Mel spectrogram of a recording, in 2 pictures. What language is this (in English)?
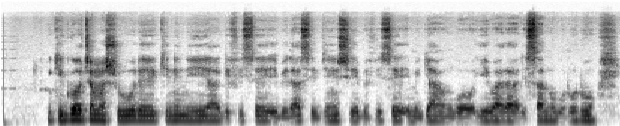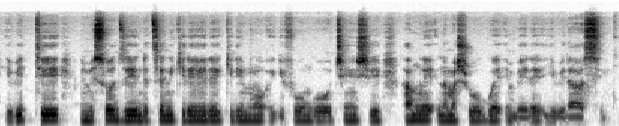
Rundi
